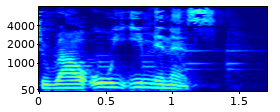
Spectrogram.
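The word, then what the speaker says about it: Jiménez: And then it's this other one, the Wolves striker, it's Raul Jimenez. Raul Jimenez. It's not Jimenez. He's Mexican, so the J is usually silent. It's Raul Jimenez.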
